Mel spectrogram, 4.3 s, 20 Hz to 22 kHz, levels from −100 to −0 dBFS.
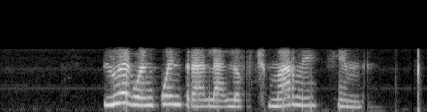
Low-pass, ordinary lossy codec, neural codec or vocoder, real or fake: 3.6 kHz; Opus, 24 kbps; none; real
